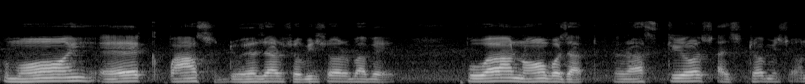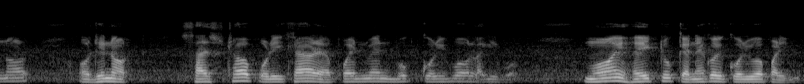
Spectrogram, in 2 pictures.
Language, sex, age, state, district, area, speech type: Assamese, male, 60+, Assam, Golaghat, urban, read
